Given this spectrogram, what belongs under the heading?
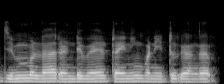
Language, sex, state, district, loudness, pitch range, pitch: Tamil, male, Tamil Nadu, Kanyakumari, -14 LUFS, 130-140 Hz, 135 Hz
